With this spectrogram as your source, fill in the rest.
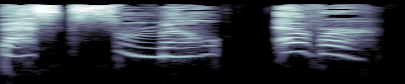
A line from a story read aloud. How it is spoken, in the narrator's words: whispered excitedly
